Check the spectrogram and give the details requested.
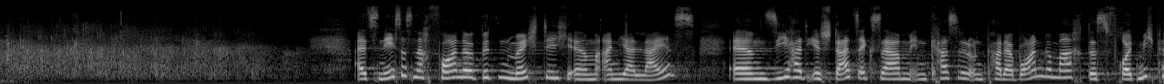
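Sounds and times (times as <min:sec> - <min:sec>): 
audience applause: 0:00.0 - 0:03.2
speech: 0:03.6 - 0:11.6.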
